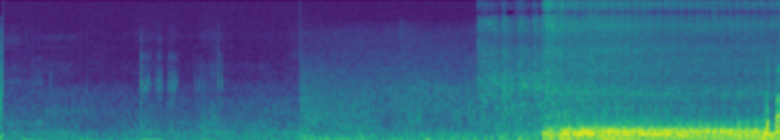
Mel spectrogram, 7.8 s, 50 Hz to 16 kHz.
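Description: A Yamaha R1 sportbike fitted with an SC Project muffler idles and builds engine noise, then jumps into a loud, sustained rev partway through, heard close and with no talk.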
